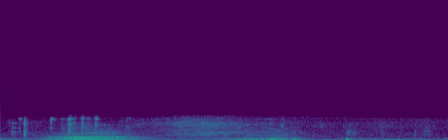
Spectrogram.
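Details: German Shepherd named Evo greeting its returning owners: one loud, drawn-out low moan lasting about a second, then softer grumbling sounds and a sharp click near the end.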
